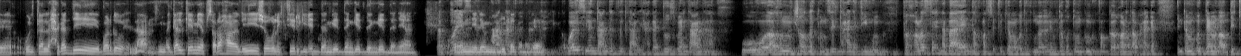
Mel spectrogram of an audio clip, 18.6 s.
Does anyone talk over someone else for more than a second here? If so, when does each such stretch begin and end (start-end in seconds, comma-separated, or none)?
6.7-8.2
